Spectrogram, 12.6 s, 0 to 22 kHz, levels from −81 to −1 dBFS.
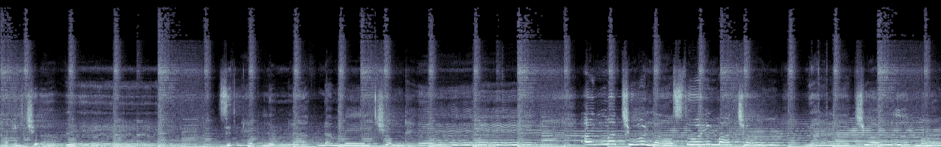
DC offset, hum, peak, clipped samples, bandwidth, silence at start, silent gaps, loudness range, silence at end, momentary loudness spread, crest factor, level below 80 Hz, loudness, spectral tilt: under 0.1%; none; 0 dBFS; under 0.1%; over 20 kHz; 0 s; none; 5 LU; 0 s; 7 LU; 12 dB; -20 dBFS; -12 LUFS; -5 dB/octave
